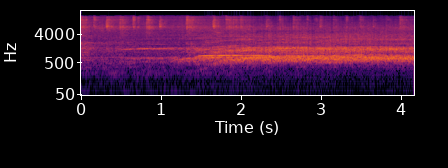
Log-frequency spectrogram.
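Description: Large arena crowd of fans screaming and cheering, swelling up about a second in and staying loud.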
